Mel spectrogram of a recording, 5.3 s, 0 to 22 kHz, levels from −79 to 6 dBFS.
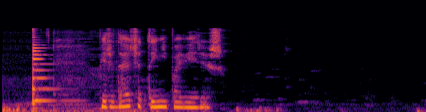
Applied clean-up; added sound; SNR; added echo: classical method WPE with log-MMSE.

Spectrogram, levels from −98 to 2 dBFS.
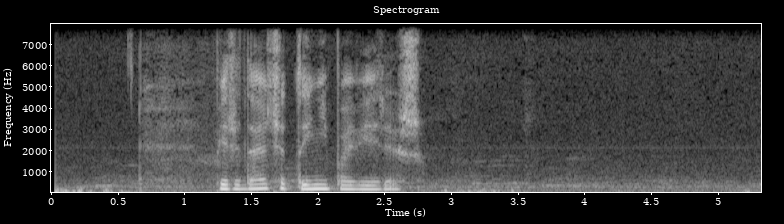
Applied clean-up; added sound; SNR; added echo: none; none; none; none.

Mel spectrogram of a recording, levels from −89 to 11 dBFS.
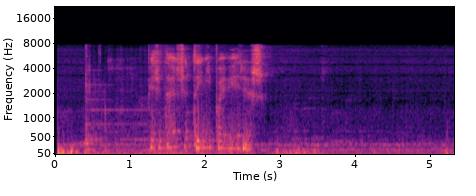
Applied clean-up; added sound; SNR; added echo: neural separator model SepFormer DNS4.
